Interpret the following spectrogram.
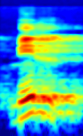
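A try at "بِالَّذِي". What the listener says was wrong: nah ini terlewat, al syamsiyah ditekan dimasukkan ya, dari huruf bi masuk ke huruf lam.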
